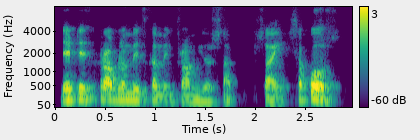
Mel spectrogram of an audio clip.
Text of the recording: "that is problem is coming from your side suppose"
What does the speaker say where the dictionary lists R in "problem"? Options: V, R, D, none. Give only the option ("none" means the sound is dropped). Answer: R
